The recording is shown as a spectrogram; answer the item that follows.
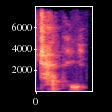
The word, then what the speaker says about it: tuple: What's your opinion on the correct pronunciation of tuple or tuple? I've always pronounced it tuple. Tuple. See, for me, that just makes me think of it only has two parts to it.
